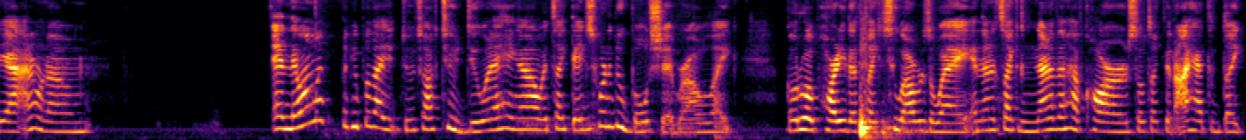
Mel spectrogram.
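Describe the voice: A slightly mellow tone at a fairly quick pace. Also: woman, medium pitch for a woman, ordinary pitch variation.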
